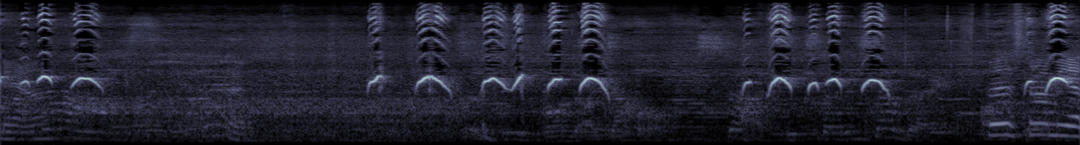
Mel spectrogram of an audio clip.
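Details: A pet cockatiel named Brocky, singing and whistling on its owner's shoulder, gives a string of clear, arched whistles in short bursts, with a person's voice faintly behind. Finding: Cockatiel.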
